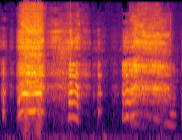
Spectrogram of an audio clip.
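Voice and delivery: bursting into high laughter; cracking up after the retake; high loud laugh. Real, not acted.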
